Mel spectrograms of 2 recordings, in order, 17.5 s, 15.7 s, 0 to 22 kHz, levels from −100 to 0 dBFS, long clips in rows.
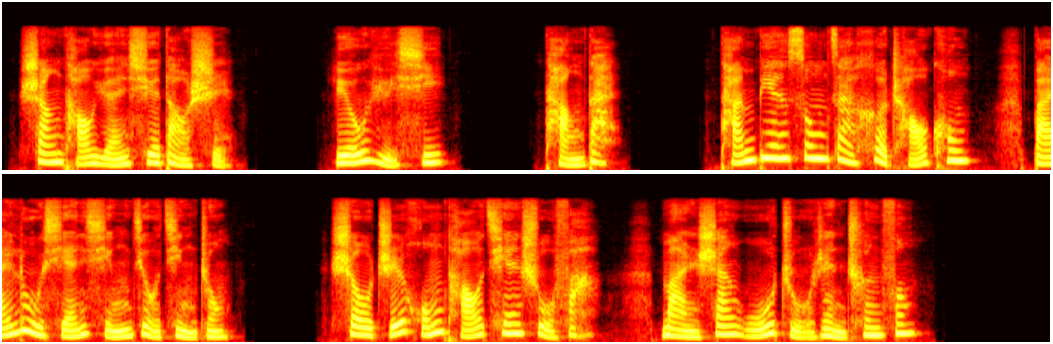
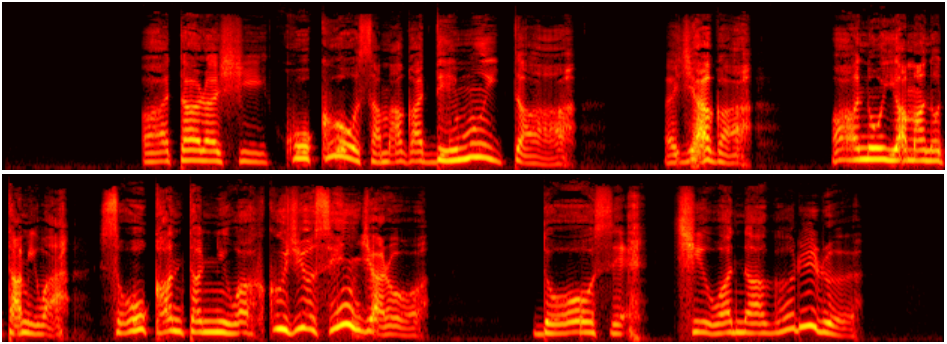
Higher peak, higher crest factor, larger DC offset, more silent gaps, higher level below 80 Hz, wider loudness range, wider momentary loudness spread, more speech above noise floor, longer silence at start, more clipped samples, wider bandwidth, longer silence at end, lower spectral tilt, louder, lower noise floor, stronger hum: first, -2 dBFS vs -14 dBFS; second, 14 dB vs 22 dB; neither; first, 2.13-2.62 s, 3.91-4.40 s, 5.30-5.81 s, 10.84-11.35 s vs none; first, -48 dBFS vs -78 dBFS; about the same, 3 LU vs 4 LU; second, 8 LU vs 15 LU; second, 32 dB vs 48 dB; second, 0.15 s vs 1.15 s; neither; second, 12 kHz vs 17 kHz; first, 1.15 s vs 0.75 s; about the same, -4.5 dB/octave vs -3.5 dB/octave; first, -15 LUFS vs -35 LUFS; second, -46 dBFS vs -83 dBFS; neither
